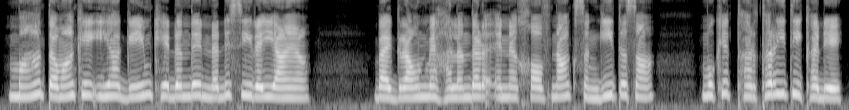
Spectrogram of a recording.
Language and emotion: Sindhi, fearful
